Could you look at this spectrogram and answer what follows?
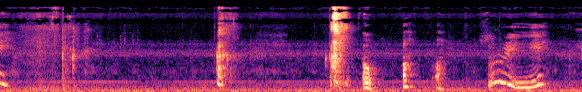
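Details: Baby boy sitting up during nebulizer treatment: sudden sharp infant sneeze over steady nebulizer machine hum, followed by an adult's voice; sneeze.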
